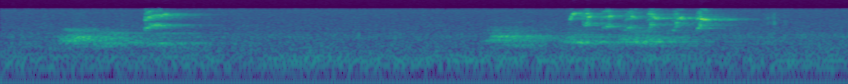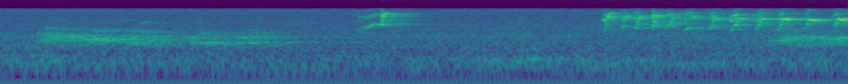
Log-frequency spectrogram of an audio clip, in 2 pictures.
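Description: Birds chirping: short high calls and quick rattling trills, the trills about three seconds in and near the end. A few short, lower noisy bursts come between them.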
